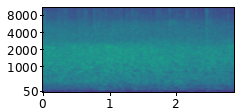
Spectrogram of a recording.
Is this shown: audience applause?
yes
